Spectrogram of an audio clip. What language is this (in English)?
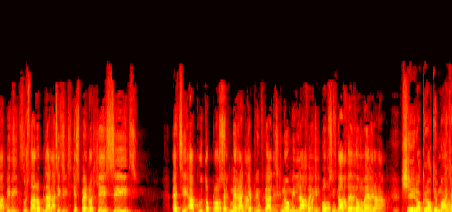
Greek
